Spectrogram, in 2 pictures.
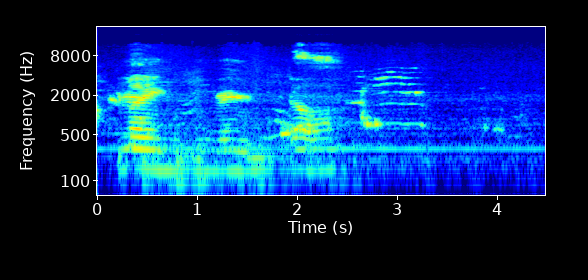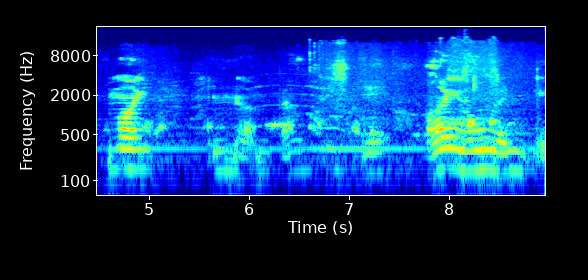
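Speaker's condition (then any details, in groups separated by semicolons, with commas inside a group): Cerebral palsy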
